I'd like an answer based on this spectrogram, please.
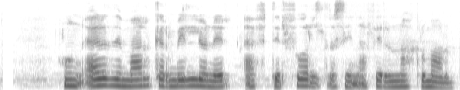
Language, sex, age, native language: Icelandic, female, 13, Icelandic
